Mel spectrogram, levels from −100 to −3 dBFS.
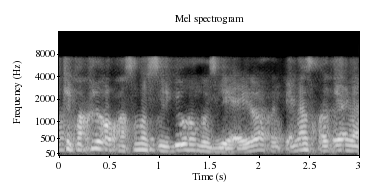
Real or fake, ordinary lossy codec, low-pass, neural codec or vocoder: fake; AAC, 96 kbps; 7.2 kHz; codec, 16 kHz, 1 kbps, FreqCodec, smaller model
